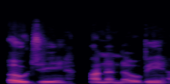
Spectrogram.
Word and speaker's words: OG Anunoby: We've got Lowry at the one, Norman Powell at the two, OG Anunoby.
